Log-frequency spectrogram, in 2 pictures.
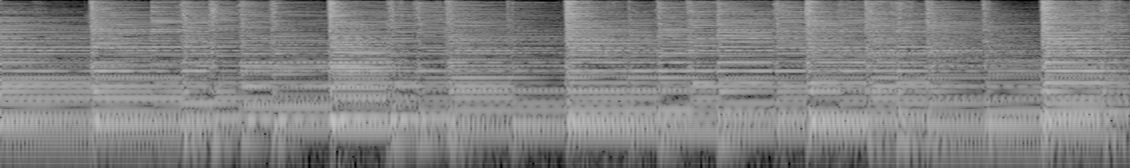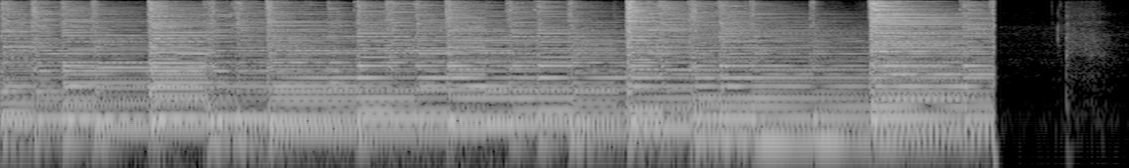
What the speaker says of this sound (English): So this is the microphone that I recorded, no plugins, just the bare microphone.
